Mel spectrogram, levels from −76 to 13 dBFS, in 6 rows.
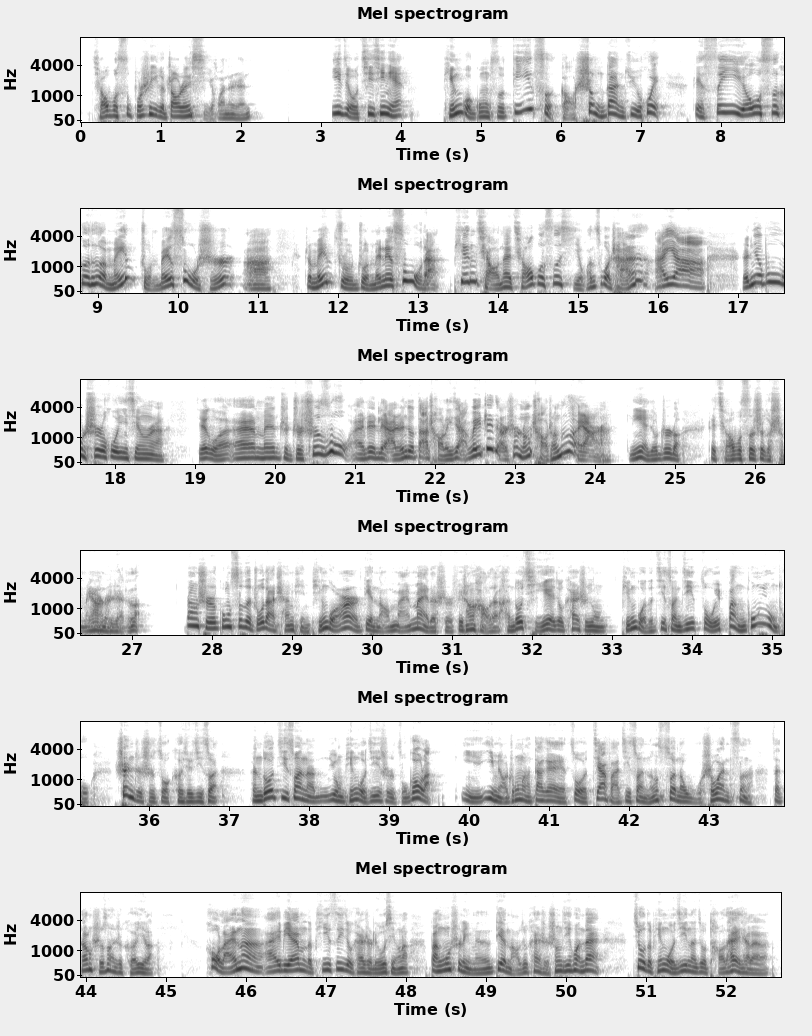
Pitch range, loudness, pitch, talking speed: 125-200 Hz, -20 LUFS, 155 Hz, 285 characters per minute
